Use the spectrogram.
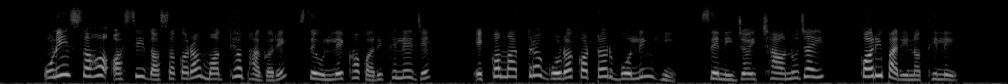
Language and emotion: Odia, neutral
